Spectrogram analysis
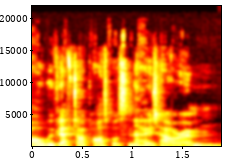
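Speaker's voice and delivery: normal talking voice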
